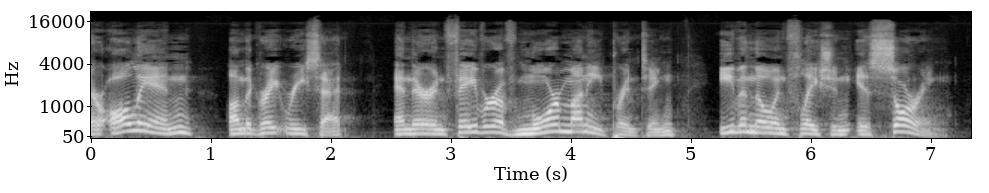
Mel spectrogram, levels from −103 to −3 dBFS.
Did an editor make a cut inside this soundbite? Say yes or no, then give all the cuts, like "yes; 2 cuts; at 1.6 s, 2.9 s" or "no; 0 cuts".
no; 0 cuts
